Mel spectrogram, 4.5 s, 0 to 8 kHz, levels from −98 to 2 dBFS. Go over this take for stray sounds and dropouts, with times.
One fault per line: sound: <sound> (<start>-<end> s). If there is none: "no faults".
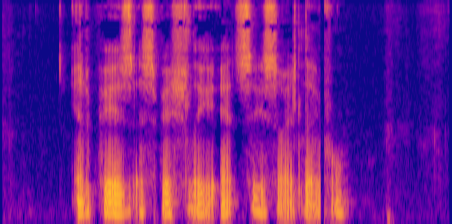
sound: dropout (3.2-3.3 s)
